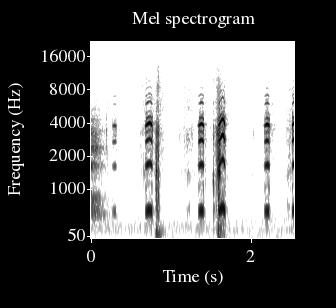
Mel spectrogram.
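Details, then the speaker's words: Metal detector gold nugget hunting in Arizona desert placer ground in July: short warbling tone bursts, five in under three seconds, each swelling as the coil passes over; two separate targets flagged. "something right there huh this rock something too small to hear after i moved it yeah off we go well this time we got two targets"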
